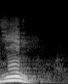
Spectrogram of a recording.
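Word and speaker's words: yin (音): Âm á, là yin. Yin là âm nè.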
